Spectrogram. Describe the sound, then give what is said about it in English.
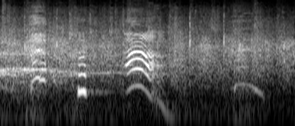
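A crowd gives a steady round of applause for a guest's new prosthetic leg, dense clapping filling the whole stretch, with a few whoops and cheering voices rising above it. “Round of applause.”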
